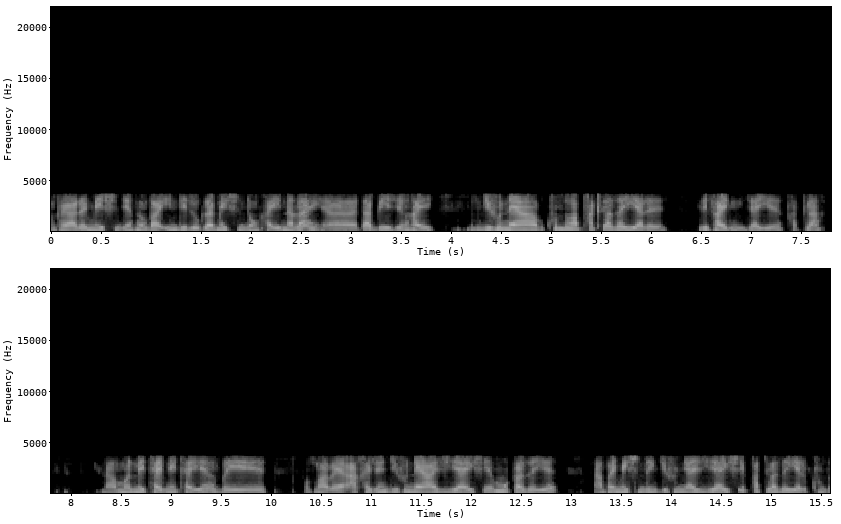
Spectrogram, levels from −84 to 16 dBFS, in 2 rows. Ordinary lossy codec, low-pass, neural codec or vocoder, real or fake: none; 3.6 kHz; codec, 16 kHz, 4.8 kbps, FACodec; fake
